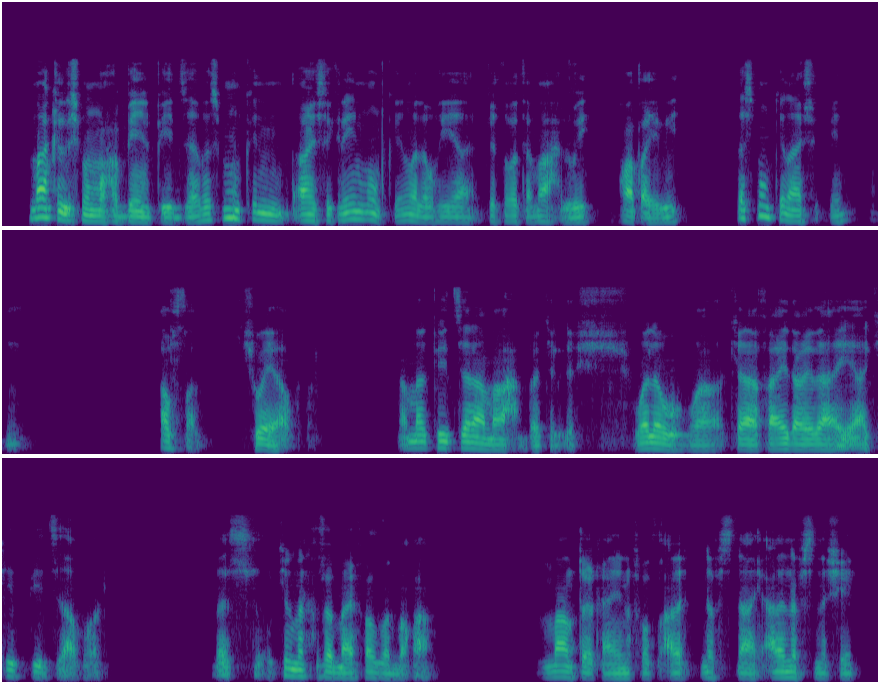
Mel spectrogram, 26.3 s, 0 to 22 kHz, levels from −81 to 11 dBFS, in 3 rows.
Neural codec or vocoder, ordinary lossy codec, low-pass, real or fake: codec, 16 kHz, 16 kbps, FunCodec, trained on Chinese and English, 50 frames a second; none; none; fake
